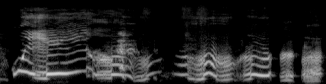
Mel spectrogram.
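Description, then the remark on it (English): A voice mimics a creaking shed door being pulled open, a long rising and falling squeal followed by several shorter wavering creaks, fairly loud with no actual words. “So either they can hear our squeaking Squeaky of a door.”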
